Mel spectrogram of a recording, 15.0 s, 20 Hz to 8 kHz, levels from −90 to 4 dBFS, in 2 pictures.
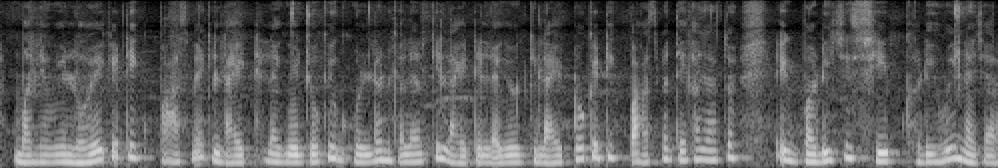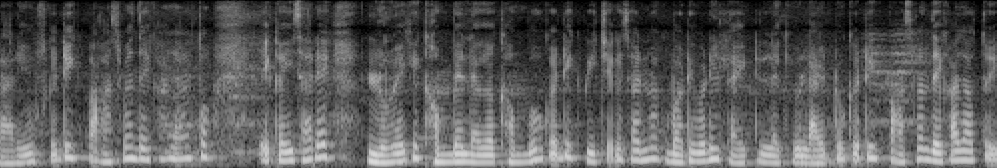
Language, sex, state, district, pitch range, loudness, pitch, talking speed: Hindi, male, West Bengal, Purulia, 130-190 Hz, -19 LUFS, 150 Hz, 290 wpm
